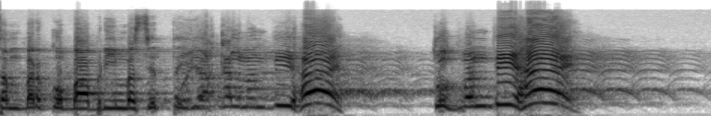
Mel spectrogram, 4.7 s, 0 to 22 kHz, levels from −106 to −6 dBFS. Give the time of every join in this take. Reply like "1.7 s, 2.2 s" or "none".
1.5 s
